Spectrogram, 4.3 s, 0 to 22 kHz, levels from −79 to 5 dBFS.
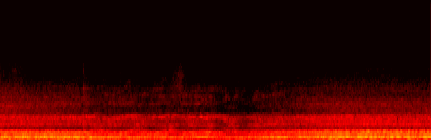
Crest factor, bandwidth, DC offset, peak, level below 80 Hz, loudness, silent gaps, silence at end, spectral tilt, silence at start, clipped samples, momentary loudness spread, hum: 14 dB; 12 kHz; under 0.1%; -20 dBFS; -74 dBFS; -35 LUFS; none; 0 s; -2.5 dB/octave; 0 s; under 0.1%; 9 LU; none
